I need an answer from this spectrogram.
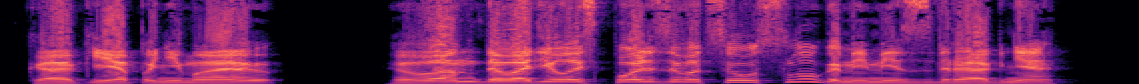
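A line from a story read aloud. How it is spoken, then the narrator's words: Deep commanding voice. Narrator (Russian): ответила своим властным грудным голосом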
